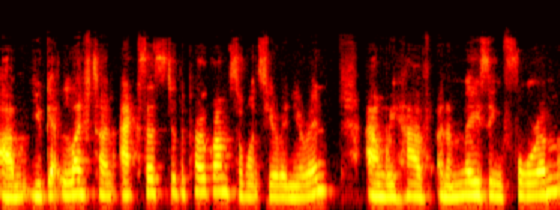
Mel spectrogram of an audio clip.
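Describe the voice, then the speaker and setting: A somewhat breathy woman's voice of medium pitch, with a British accent and fairly even intonation. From Britain. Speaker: fitness program founder, pelvic floor specialist. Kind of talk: interview.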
